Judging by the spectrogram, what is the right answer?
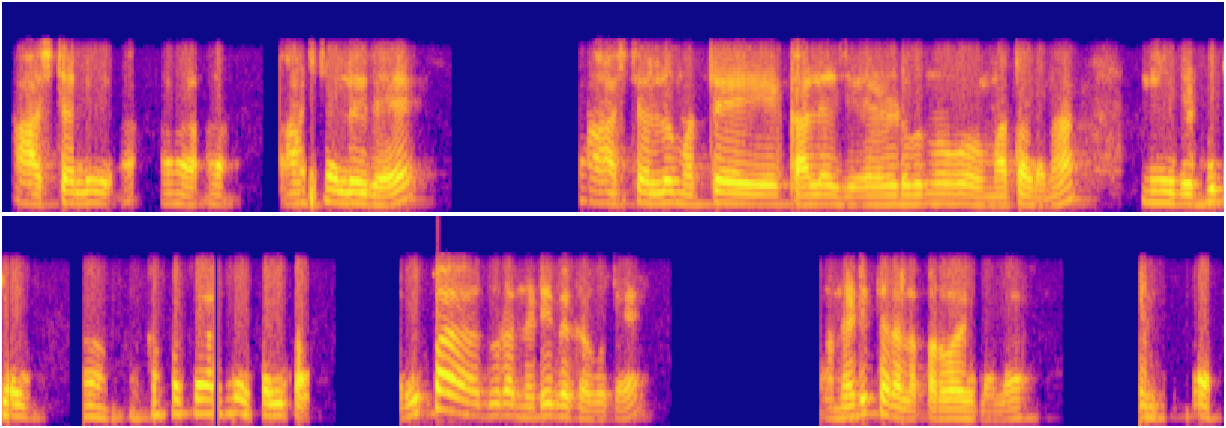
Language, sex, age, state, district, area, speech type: Kannada, male, 30-45, Karnataka, Bangalore Rural, rural, conversation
